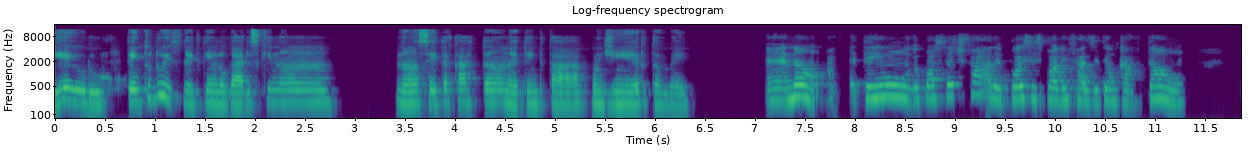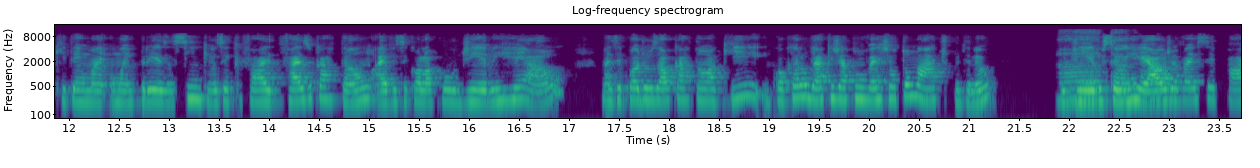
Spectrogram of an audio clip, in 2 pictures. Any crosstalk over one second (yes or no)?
yes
